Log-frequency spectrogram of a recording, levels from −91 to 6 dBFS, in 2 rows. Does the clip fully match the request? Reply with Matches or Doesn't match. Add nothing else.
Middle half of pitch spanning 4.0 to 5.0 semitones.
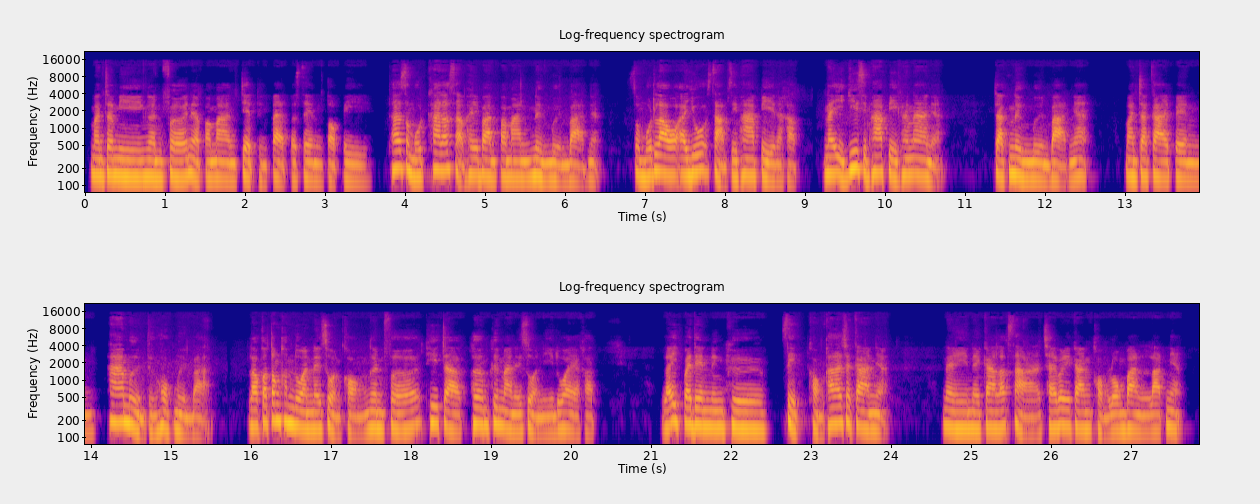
Doesn't match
